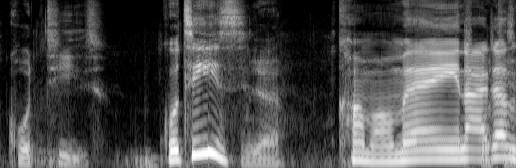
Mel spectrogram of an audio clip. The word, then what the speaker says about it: Cortez: Whenever Clint is talking about Cortez, he never says Cortez.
